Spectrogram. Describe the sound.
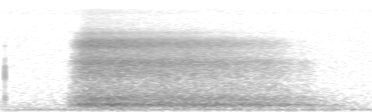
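One slow inhale through the nose, a soft, airy rush of breath that swells quickly and holds for under two seconds before easing off, faint and alone.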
